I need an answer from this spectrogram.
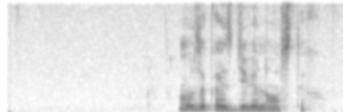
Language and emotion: Russian, neutral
